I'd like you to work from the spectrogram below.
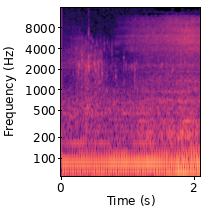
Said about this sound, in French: Oh, c'est pas vrai C'est encore un de ces bateaux de pêche de malheur.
